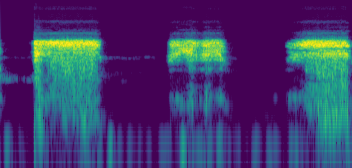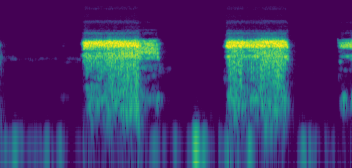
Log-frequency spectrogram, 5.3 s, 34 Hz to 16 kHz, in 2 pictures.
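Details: During a male owl's rabbit delivery to the nest at 1:11 AM on April 6, 2012, harsh breathy screeches sound about once a second, five to six in a row.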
